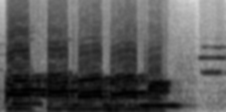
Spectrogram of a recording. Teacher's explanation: हमारे जो दोनों लिप जो हैं आपस में मिलते हैं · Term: ऊष्ठ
